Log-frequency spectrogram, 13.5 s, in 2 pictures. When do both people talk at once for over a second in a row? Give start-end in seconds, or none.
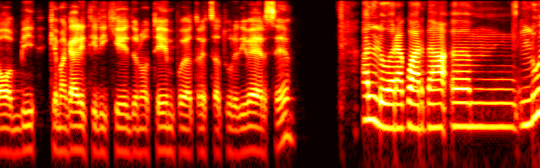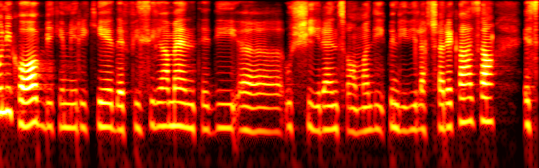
none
